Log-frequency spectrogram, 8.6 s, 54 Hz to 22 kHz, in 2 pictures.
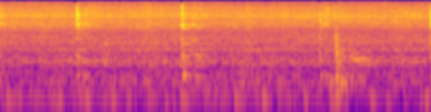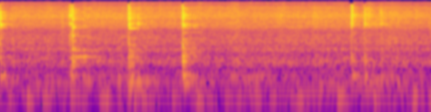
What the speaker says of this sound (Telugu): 2 కప్స్ నెయ్యి వేసుకొని 2 కప్స్ క్యారెట్ తురుము వేసుకోవాలి.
